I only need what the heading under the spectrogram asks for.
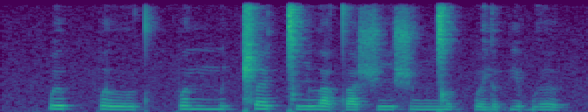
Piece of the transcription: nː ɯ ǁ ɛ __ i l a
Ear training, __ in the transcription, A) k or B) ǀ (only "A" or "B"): B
